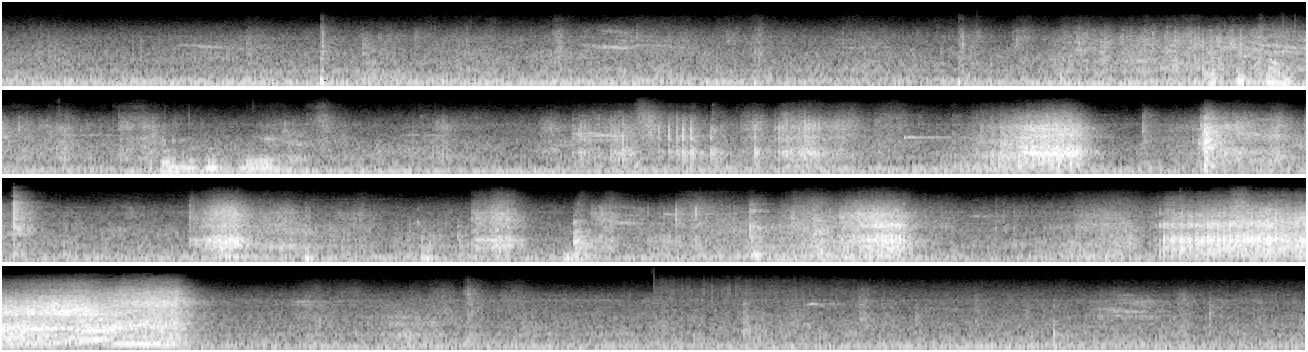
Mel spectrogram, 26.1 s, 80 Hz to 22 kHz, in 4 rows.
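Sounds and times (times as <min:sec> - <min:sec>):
scraping or rustling: 0:08.6 - 0:13.2.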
